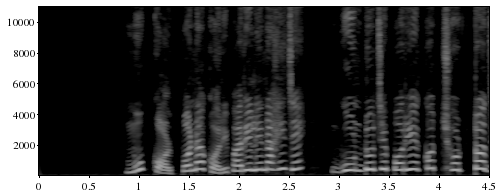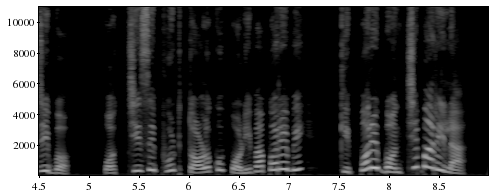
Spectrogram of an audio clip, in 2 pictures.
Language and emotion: Odia, surprised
